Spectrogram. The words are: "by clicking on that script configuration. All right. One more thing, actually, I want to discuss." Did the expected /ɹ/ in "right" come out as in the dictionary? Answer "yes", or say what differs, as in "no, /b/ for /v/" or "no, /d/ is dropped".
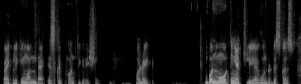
yes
